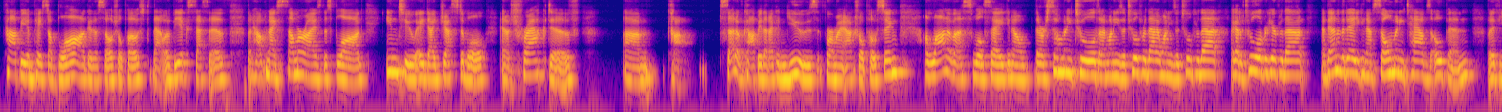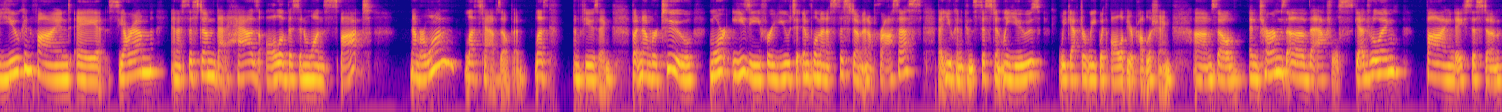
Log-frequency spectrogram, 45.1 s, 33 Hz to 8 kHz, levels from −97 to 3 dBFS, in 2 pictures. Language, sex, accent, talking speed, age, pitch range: English, female, American, 200 wpm, 20-39, 165-200 Hz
